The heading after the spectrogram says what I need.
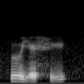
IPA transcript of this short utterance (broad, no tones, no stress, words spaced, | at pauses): ɯjehi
